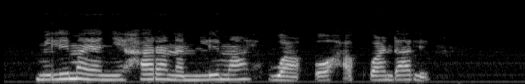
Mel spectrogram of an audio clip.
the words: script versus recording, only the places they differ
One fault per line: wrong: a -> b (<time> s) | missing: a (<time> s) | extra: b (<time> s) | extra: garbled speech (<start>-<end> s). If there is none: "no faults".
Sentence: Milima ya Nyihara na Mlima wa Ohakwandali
no faults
